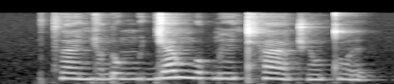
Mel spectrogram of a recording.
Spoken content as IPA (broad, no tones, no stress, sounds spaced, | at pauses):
t͡s æ̃ ɟ õ ɗ o ŋʷ e ɟ æ ŋʷ e ɓ ĩ cʰ æ̃ t͡ʃ ũ tʷ ĩ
